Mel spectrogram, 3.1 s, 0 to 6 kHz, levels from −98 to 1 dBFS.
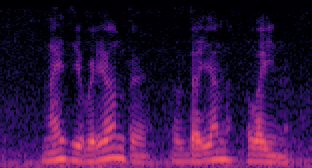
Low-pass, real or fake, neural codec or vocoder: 5.4 kHz; fake; codec, 16 kHz in and 24 kHz out, 2.2 kbps, FireRedTTS-2 codec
